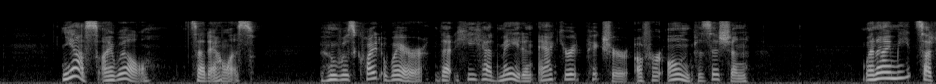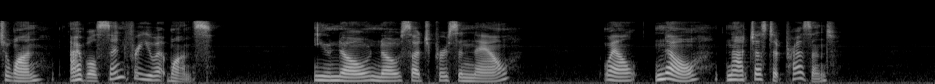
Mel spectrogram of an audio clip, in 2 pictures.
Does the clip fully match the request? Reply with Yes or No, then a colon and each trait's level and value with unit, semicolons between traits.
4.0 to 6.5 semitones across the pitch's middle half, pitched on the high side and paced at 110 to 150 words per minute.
Yes: wide, 5.6 semitones; high, 200 Hz; average, 145 wpm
